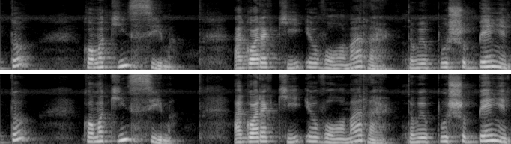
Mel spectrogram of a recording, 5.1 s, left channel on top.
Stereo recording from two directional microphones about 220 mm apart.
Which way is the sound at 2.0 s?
35° right (ahead or behind).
